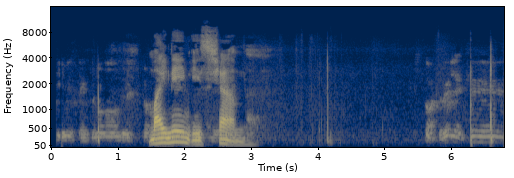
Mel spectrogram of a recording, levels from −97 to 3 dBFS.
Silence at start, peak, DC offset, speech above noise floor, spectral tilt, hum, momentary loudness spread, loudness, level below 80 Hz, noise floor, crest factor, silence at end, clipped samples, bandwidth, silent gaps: 0.1 s; -6 dBFS; under 0.1%; 43 dB; -5 dB/octave; none; 24 LU; -27 LUFS; -58 dBFS; -68 dBFS; 24 dB; 0 s; under 0.1%; 9.8 kHz; none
